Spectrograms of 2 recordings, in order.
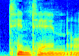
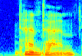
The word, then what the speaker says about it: Tintin: science and if I look at things like Tintin or as they're supposed to be pronounced Tantan yeah.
